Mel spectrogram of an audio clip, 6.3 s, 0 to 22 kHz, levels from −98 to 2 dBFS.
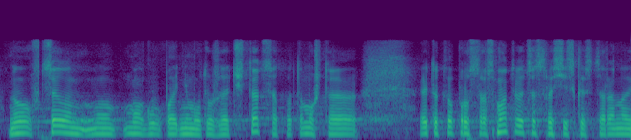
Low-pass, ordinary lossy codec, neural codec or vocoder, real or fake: none; none; codec, 16 kHz, 6 kbps, DAC; fake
